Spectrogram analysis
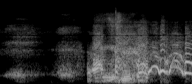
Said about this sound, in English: Oh my God! What the hell is that? That was a painful sneeze. That was like a Looney Tune sneeze. You know what I mean? Yeah, like that was like you were falling off a canyon sneeze.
